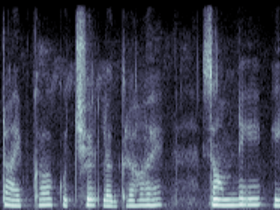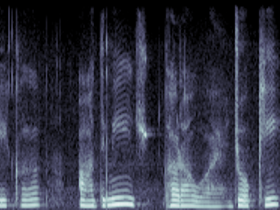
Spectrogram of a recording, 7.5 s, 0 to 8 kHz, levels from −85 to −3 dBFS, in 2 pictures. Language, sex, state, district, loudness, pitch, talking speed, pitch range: Hindi, female, Himachal Pradesh, Shimla, -18 LUFS, 210 Hz, 120 wpm, 195-225 Hz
